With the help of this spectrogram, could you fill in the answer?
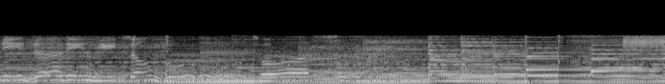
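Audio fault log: throughout: gain pumping. The gain drops about 10 dB under each loud sound. Likely excessive input gain driving a fast limiter.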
